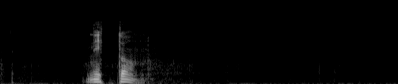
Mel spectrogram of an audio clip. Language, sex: Swedish, male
